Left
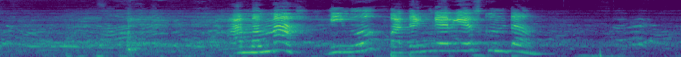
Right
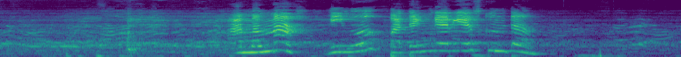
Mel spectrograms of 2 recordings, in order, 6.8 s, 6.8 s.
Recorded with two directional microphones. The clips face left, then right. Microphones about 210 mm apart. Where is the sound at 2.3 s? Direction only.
25° right (ahead or behind).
